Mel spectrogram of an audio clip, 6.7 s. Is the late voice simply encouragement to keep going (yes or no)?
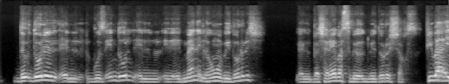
yes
